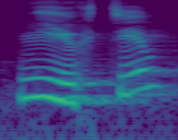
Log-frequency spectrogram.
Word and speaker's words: нігті: Але варто затямити й деякі винятки: оглушення відбувається у словах “нігті”, “кігті”, “легко”, “вогко”, “дьогтю” та похідних від них. У вимові цих слів чуємо звук [х].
